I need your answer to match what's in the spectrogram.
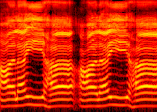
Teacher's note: আইনটা একটু চাপ দিয়ে পড়লে আইনটা সহি উচ্চারণ হবে।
